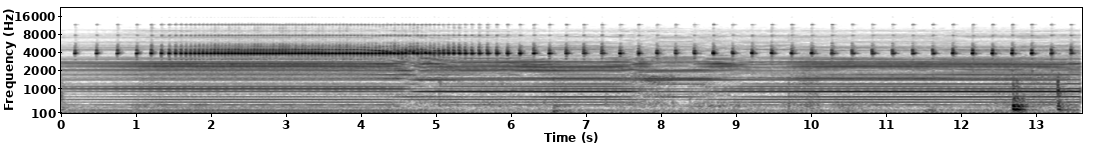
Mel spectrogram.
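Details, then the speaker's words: Rapid, steady high-pitched electronic beeping (about four per second) as a refrigerant leak detector alarms at the coil of a house AC that is not cooling; the coil is extremely dirty, leaking, and needs replacement. "but I'm gonna go ahead and run the leak detector in here and see if the if it hits off all right we're picking up one refrigerant leak right here"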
